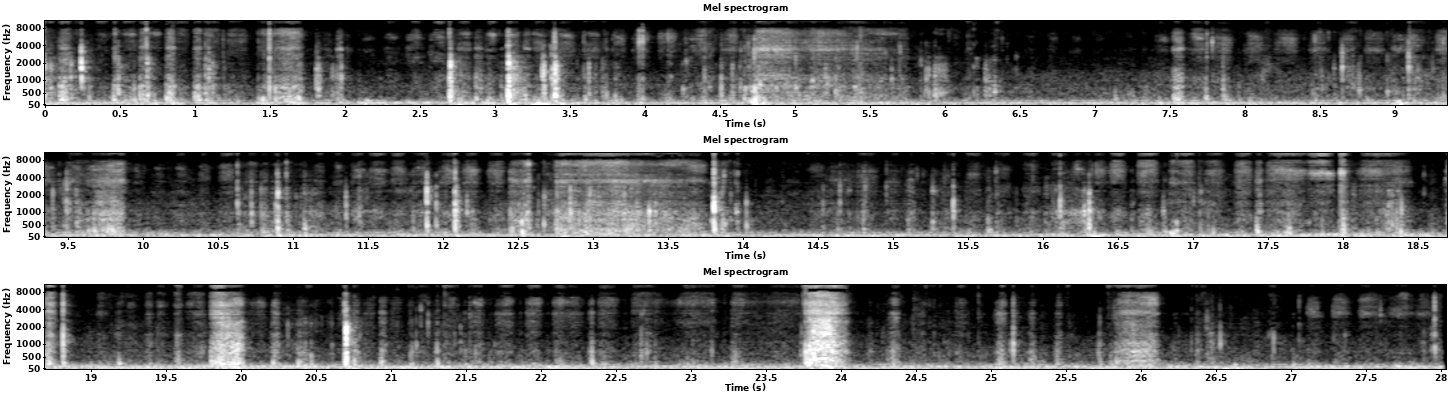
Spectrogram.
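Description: Dog working a plastic puzzle feeder with its nose and mouth: scattered clicks and scrapes as the plastic covers and disc are pushed around, with one louder knock near the end. A steady low hum lies underneath.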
